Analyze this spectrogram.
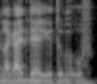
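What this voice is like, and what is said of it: Put-on Russian accent. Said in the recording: “Was that an accent? ... was one that of them supposed is to be his Russian accent? ... Ah, it was.”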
